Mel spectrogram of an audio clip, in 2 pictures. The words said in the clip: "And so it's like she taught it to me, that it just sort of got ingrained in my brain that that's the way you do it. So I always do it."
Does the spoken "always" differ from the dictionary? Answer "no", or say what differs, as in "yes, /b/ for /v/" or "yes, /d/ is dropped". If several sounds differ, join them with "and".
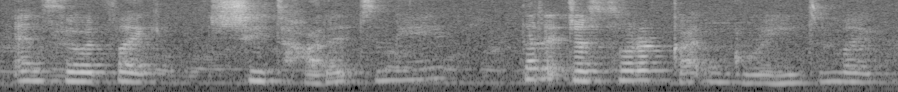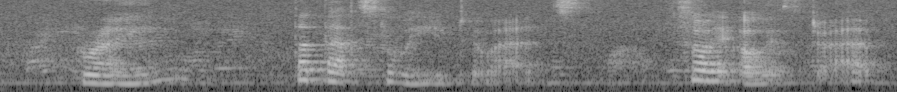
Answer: no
